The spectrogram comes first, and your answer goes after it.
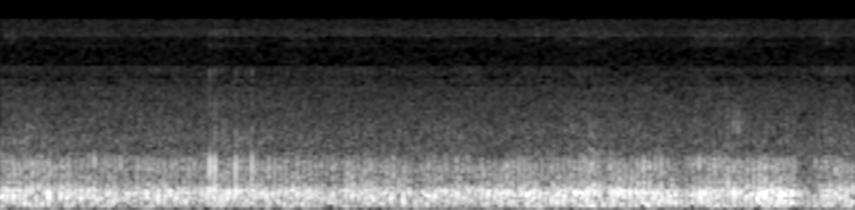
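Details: Tiny kittens purring, an even low vibrating drone that holds without pause, with only faint light clicks over the top.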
